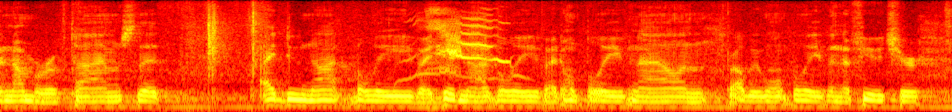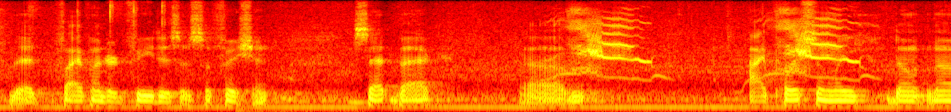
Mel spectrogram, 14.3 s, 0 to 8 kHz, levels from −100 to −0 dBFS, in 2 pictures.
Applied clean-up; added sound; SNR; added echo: none; Meow; 2 dB; none.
